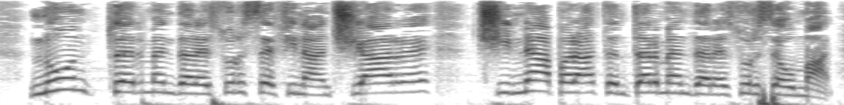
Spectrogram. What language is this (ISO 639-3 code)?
ron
